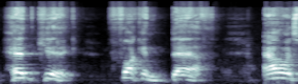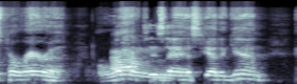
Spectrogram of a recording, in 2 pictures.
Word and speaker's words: Pereira: All right, so Alex Pereira, I don't know how to say it in Brazilian. Brazilian is like Mexican, like if you're deaf. So it's Pereira.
